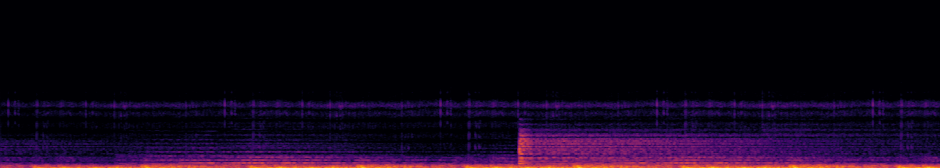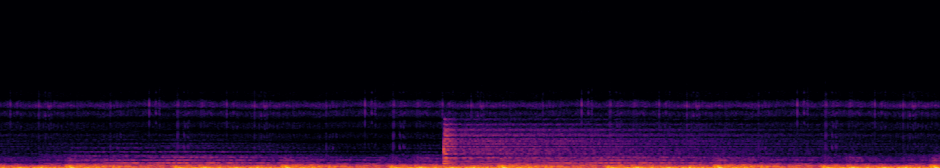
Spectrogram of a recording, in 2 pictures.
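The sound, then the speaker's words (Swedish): Dense ambient electronic music with drums, a deep, rumbling low end and a steady rhythmic pulse, layered with droning tones that brighten as new melodic textures enter partway through. No voices. “här hör vi att det är lite mer rytmer och eh, eh, melodi kanske till, men eh, mer eh, trummor och puls.”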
